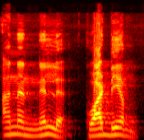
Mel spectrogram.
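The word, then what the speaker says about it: अननिलक्वाडियम: इसको अन निल निल नहीं, अन निल क्वाडियम ना, ऐसे प्रोनाउंस करेंगे।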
